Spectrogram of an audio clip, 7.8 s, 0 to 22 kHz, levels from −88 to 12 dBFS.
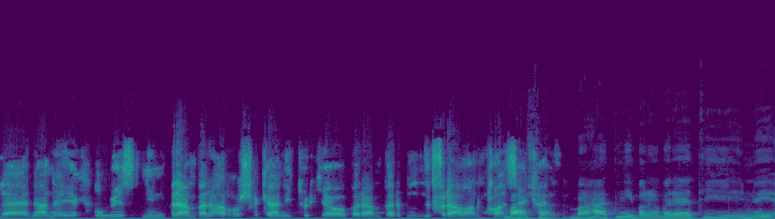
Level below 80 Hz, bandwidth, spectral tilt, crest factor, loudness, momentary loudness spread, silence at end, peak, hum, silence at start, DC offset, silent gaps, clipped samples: -62 dBFS; 13.5 kHz; -2 dB/octave; 20 dB; -31 LUFS; 10 LU; 0 s; -10 dBFS; none; 0 s; 0.7%; none; under 0.1%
